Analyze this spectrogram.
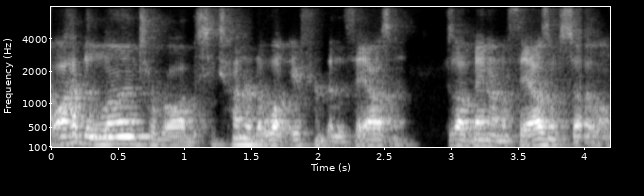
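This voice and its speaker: There is audible room echo around a man whose voice is somewhat breathy. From Australia, Sydney. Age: 30s. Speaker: motorcycle racer. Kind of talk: interview. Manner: halting.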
